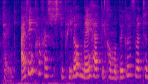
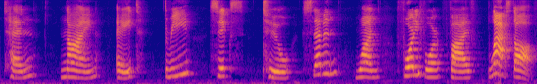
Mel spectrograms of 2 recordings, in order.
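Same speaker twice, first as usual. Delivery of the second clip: excited countdown; 11 dB louder, much slower than usual. Acted. Rocket launch countdown.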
